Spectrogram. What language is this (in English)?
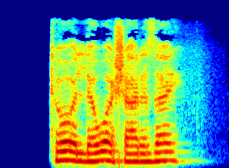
Central Kurdish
